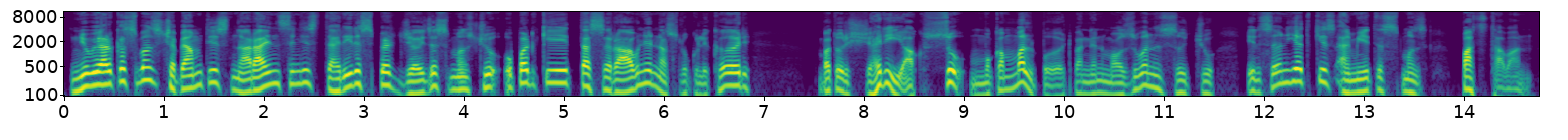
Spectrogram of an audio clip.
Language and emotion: Kashmiri, neutral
